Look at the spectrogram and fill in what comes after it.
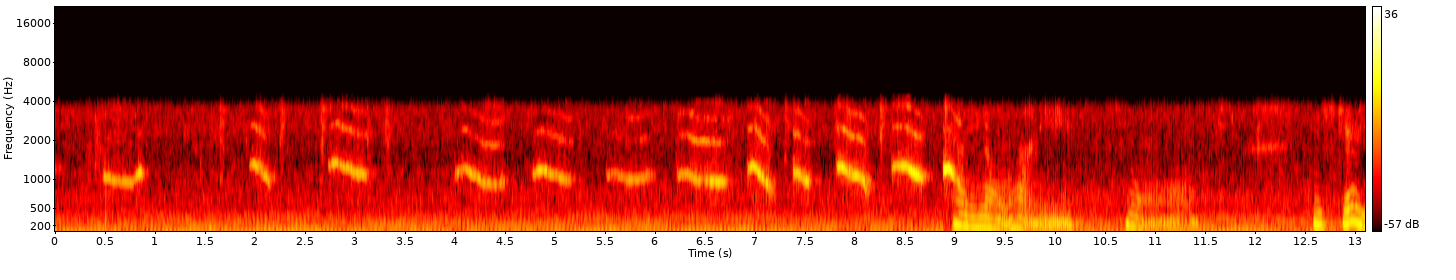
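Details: Jack, a 9-week-old Pembroke Welsh Corgi puppy, cries on his first day home, only hours after arriving, scary being all by himself; high whistled whimpers rise and fall in quick repeated bursts, with a woman softly comforting him throughout.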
